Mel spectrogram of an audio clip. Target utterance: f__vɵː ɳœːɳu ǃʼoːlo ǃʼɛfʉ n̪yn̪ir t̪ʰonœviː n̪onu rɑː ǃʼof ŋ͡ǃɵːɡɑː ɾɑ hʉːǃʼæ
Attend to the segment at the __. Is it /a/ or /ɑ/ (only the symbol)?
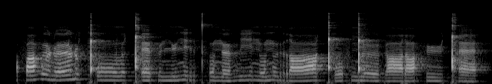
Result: ɑ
